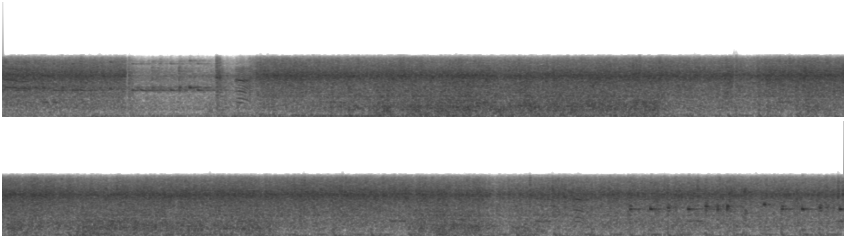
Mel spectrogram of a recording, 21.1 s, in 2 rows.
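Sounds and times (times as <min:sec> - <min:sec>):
heavy rain beating on a car: 0:00.0 - 0:21.0
tyres running through water: 0:00.0 - 0:21.0.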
